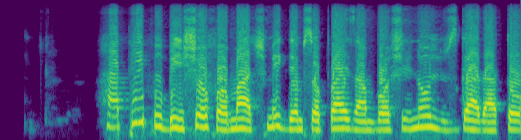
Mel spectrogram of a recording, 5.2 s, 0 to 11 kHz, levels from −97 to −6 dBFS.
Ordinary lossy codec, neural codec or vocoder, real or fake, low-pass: none; vocoder, 48 kHz, 128 mel bands, Vocos; fake; 9.9 kHz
